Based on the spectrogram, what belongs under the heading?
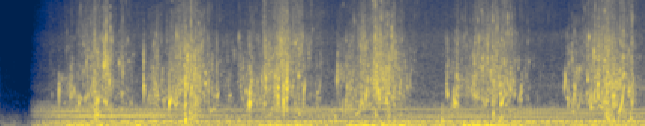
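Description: Footsteps slosh and splash through shallow water in a steady, unhurried rhythm, close by, over a constant low rumble in the background. No one speaks.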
